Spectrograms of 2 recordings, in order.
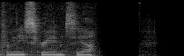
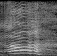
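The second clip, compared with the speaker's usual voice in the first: very high, loud hammed-up yell; 14 dB louder than usual. Acting out the hero's feeling, high loud mock scream. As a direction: belt out a cartoon scream. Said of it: "you feel like".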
